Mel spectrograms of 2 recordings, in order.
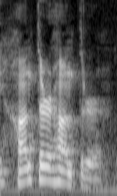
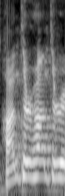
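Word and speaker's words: Hunter x Hunter: is going to be Hunter Hunter and yes you do not pronounce the x Hunter Hunter is also an adventure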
